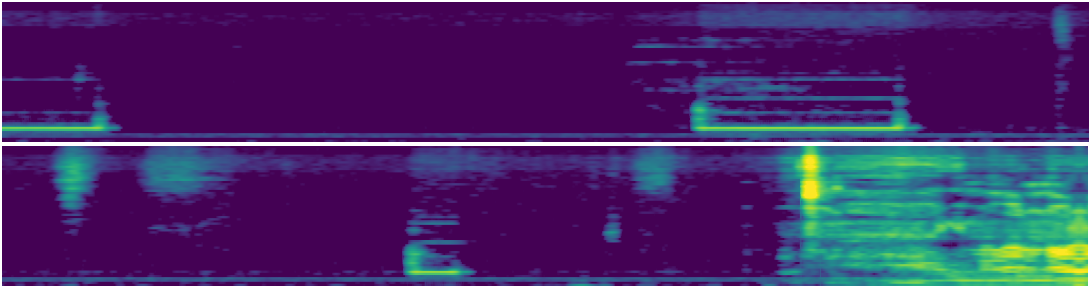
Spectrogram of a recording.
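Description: A telephone call rings out in three separate tones with long gaps between them, over a steady low hum, followed by people talking at the end.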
